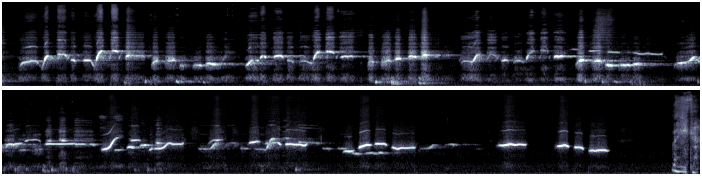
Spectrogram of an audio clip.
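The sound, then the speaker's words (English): Someone whistles a wandering, unsteady melody for nearly half a minute, with wobbly pitch and breathy gaps between short phrases, ending abruptly. “told you I cannot whistle for toffee.”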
